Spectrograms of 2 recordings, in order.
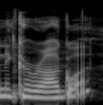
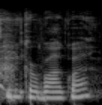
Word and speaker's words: Nicaragua: Ni- Nicaragua. Nicaragua.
